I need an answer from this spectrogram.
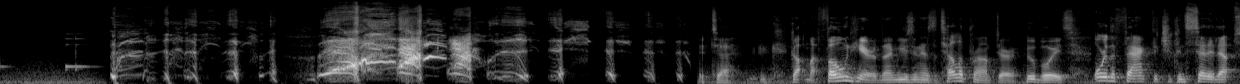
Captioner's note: coughing sound effect plays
